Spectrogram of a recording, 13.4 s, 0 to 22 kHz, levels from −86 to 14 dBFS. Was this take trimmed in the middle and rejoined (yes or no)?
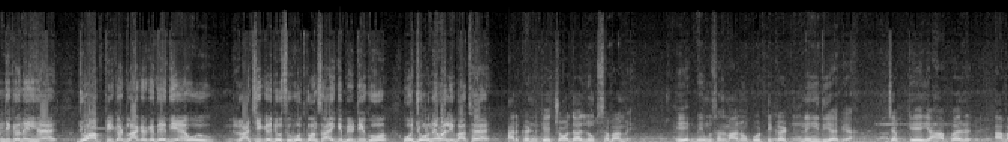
yes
